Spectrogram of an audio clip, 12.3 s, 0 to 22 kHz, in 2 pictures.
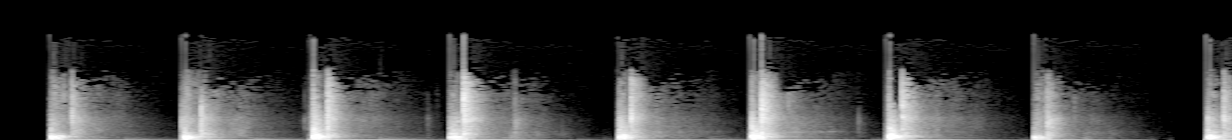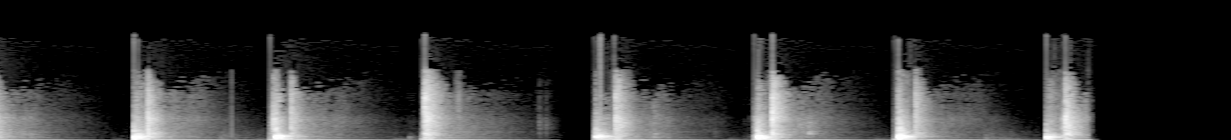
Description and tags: footsteps (Streety NR)
A cleaned version of Streety's Footstep file.I did not use the normal NR application (since that sometimes leaves a nasty phasing sound). I wanted to leave the footsteps as clean as possible, so I first put it through a NOISE GATE. Since the gate left a little hummy tail on the end of each step - I just selected the last part of each step and applied an aggressive -46db notch with a Paragraphic EQ between 125Hz and 250Hz. I wouldn't want to use that on the whole sound... just on the last bit of each one.I think it took care of most of it.SoundForge8
environmental-sounds-research, hard-surface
